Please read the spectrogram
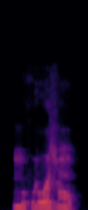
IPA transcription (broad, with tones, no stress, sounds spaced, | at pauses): m ɯ˧ xʷ j oː˧ ə̯ ɮ õ˥˧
